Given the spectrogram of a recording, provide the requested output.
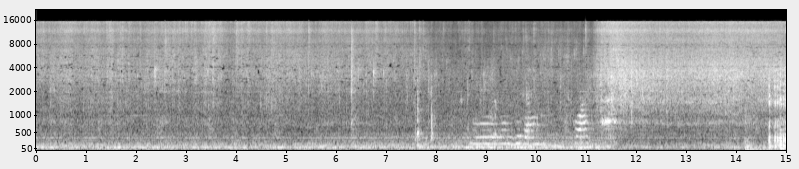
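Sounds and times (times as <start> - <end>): vegetables sizzling in hot oil: 0.0 - 8.8, 9.6 - 15.0
spatula tapping on pan: 14.6 - 15.0.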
